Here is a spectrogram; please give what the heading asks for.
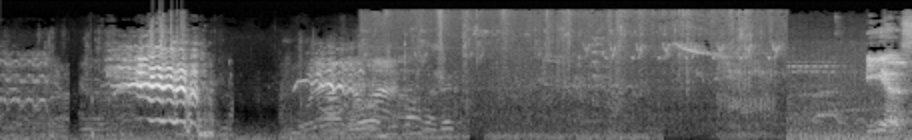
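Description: A horse gives a loud, shaky whinny that rises and then falls, with further nickering and a rougher neigh near the end; speech is heard throughout.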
